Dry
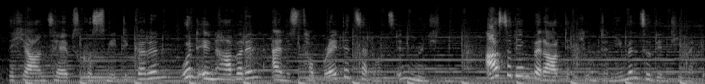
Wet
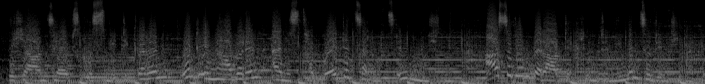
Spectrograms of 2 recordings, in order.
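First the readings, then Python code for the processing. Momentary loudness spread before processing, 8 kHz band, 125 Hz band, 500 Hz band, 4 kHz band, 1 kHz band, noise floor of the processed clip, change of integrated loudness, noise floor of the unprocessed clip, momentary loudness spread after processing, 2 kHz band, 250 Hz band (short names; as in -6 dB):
11 LU, -7.0 dB, -7.0 dB, -11.0 dB, -7.0 dB, -14.0 dB, -39 dBFS, -10.5 dB, -37 dBFS, 3 LU, -12.0 dB, -8.5 dB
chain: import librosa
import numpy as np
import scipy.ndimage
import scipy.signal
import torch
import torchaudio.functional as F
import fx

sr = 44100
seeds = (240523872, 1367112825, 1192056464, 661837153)

y = fx.tube_stage(x, sr, drive_db=36.0, bias=0.65)
y = y * librosa.db_to_amplitude(2.0)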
